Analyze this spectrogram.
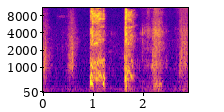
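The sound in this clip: Coughing and throat clearing after a small piece of hard candy is inhaled into the throat: several harsh bursts, the two loudest in the middle, with quieter coughs before and after and no talking.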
